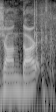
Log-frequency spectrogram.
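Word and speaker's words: Jeanne d'Arc: of the map uncovered it's pronounced Jean dark is that so Beaver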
